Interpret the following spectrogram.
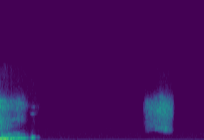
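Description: The last word of a man's speech, then silence broken by one brief, soft hiss about one and a half seconds in.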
